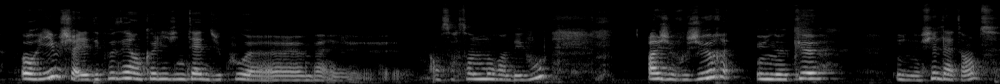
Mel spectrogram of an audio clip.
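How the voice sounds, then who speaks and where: With a dark, mellow tone, a woman speaks at a high pitch and fairly slow pace, showing ordinary pitch variation, big swings in loudness, and long, frequent pauses. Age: 30s. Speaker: vlogger and illustrator. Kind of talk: casual vlog talk to camera. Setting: outdoors in the cold. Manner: soft-spoken; hesitant, many fillers.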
